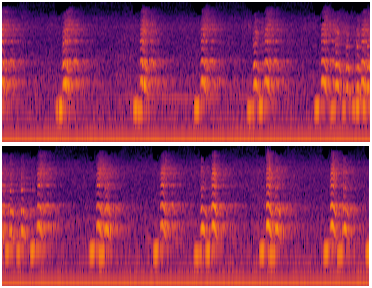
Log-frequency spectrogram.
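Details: Extended singing from siamang gibbons at sundown, Disney's Animal Kingdom: repeated harsh, honking barks in quick clusters, some notes sliding downward, pulsing about once a second, growing busier midway.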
